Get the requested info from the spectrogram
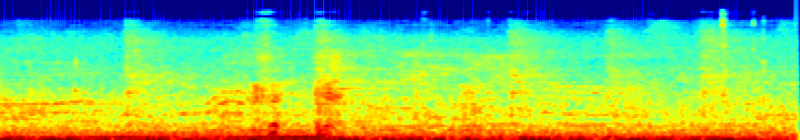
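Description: Taproom background: music playing over steady room noise, with faint voices of other people.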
